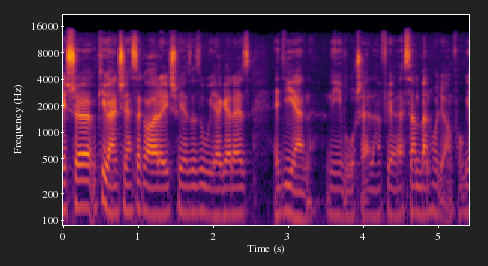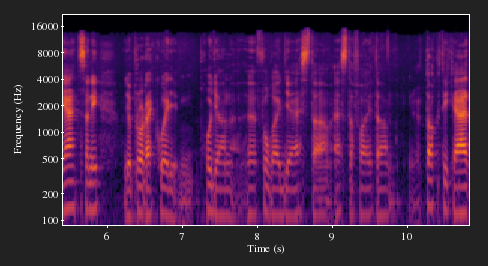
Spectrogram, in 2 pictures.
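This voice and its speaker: Flat and monotone, a man speaks at a moderate pace. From Hungary. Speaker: sports commentator. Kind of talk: casual sports discussion. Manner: repetitive, halting. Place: studio. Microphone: lapel.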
